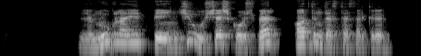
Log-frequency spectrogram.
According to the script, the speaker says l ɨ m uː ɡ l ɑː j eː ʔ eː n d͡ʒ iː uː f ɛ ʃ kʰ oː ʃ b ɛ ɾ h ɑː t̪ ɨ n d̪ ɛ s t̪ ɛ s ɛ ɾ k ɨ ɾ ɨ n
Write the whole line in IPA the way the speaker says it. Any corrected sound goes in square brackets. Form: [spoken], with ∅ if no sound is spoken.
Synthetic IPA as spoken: l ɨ m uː ɡ l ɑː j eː [p] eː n d͡ʒ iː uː [ʃ] ɛ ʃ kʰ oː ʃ b ɛ ɾ h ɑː t̪ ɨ n d̪ ɛ s t̪ ɛ s ɛ ɾ k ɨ ɾ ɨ n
